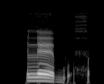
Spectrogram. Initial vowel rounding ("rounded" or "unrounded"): unrounded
